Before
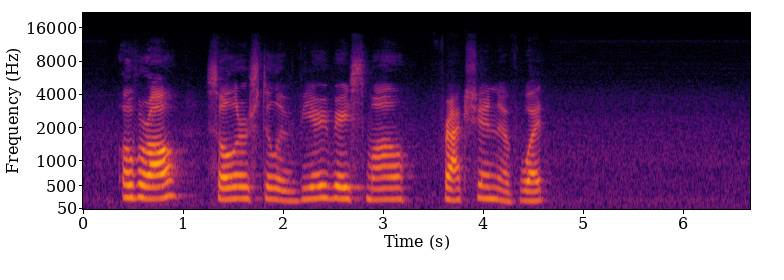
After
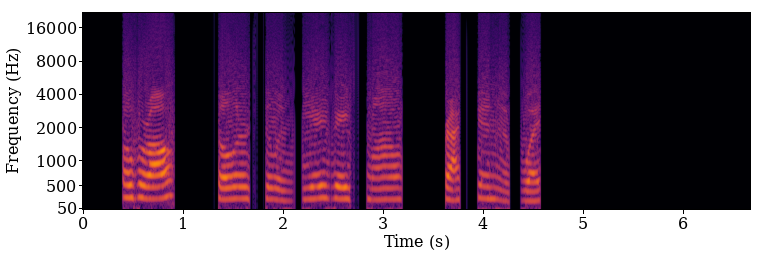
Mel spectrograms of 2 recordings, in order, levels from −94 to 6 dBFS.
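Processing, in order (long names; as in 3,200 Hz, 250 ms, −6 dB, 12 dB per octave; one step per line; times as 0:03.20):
centre clipping without the shift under −27.5 dBFS
level −7.5 dB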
